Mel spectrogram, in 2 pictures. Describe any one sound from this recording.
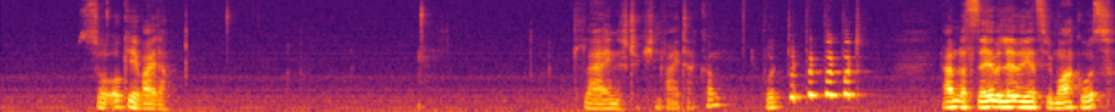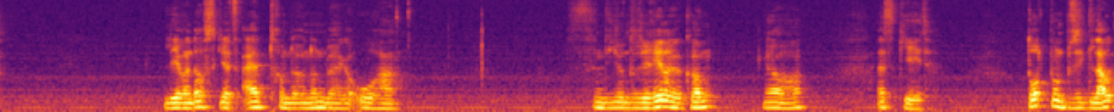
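A young man talks calmly and closely into a microphone, in short bursts with pauses.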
